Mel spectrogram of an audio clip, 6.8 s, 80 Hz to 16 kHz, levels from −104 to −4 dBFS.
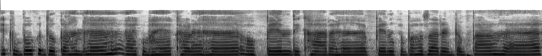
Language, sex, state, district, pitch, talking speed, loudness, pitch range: Hindi, female, Jharkhand, Palamu, 205 Hz, 170 wpm, -14 LUFS, 200-210 Hz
